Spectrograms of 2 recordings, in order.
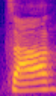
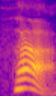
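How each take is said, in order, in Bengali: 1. প্রথম ব্যঞ্জনটি শক্ত, ch-এর মতো। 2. প্রথম ব্যঞ্জনটি পাতলা ও নরম। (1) "কেউ পড়ি আমরা চা" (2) "সঠিক উচ্চারণ হবে সা, একটু পাতলা হবে"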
